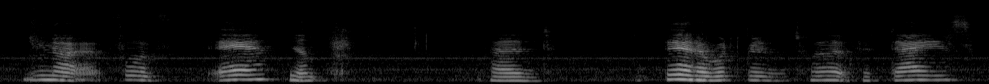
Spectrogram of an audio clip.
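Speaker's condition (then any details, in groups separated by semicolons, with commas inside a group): Friedreich's ataxia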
